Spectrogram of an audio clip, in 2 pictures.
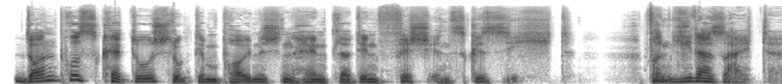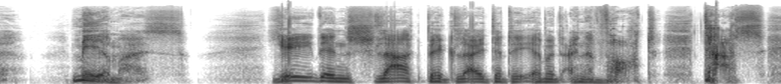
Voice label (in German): Das Hoerbuch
